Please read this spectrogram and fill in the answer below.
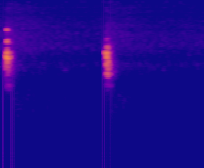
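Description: Two short, sharp ticks about a second apart, in the steady once-a-second rhythm of a ticking clock.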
